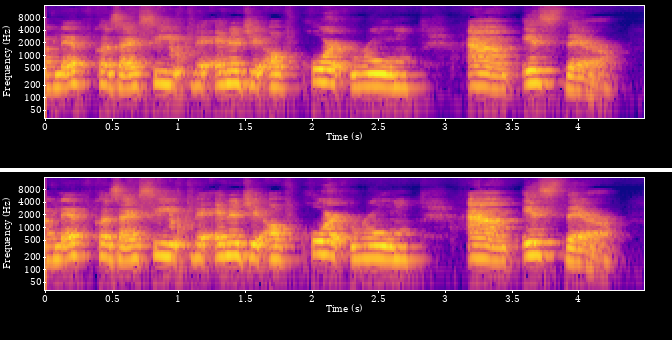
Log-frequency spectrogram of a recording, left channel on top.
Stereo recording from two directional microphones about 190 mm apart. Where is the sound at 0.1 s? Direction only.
35° right (ahead or behind).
